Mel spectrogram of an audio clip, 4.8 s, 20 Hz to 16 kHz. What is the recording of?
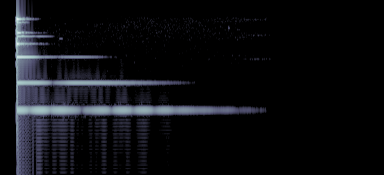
crystal glass
Tapping on a crystal wineglass with a wooden barbecue stick. OKM binaurals, Marantz PMD671. Noise reduction.
clear, chime, clang, wineglass, jingle, wine, crystal, clink, tintinnabulate, purist, ping, pure, glass, tinkle, ting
